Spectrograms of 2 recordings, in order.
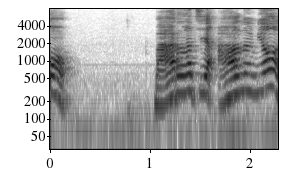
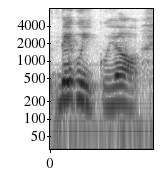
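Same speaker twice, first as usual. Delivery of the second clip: normal talking voice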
